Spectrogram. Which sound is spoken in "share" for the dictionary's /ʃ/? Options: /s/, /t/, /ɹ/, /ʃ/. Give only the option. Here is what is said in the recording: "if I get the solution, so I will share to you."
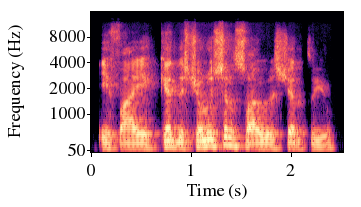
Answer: /ʃ/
